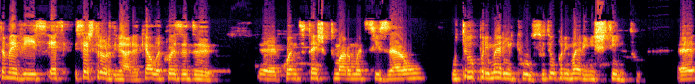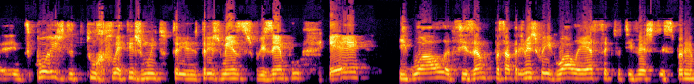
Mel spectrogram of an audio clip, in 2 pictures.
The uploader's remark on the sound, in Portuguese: Vivia em Portimão, e aí volta o Skype a entrar em acção. Emprestou o computador ao pai, conseguimos estabelecer contacto. Normalmente este tatear dos convidados é feito pessoalmente, antes do gravador estar ligado, mas no Skype perde-se essa ambientação.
